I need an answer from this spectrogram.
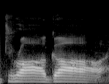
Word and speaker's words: Drago: And then they introduce us to Ivan Drago, or Ivan Draga, as the Russians pronounce it.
